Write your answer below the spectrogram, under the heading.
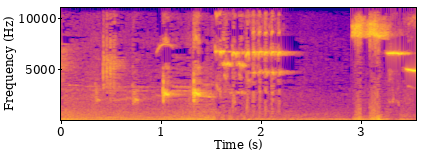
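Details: Tledekan flycatcher song played as a lure to set other birds singing: a few clipped high chirps, a brief drawn-out whistle, a quiet gap, then shrill piercing notes, all above a low continuous hum.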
